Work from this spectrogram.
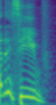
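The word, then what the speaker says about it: receive: मैं आपको यही बता देता हूं, देखिए रा ई सी लगा हुआ है तो ये हो गया रिसी, रिस तक तो पहुंच गए, रिस। अब यहां पर ई और आई का उच्चारण क्या निकालना है, ई तो सा पे भी बड़ी की मात्रा, और वी के लिए आप लगाओगे वा, और लास्ट वाले ई को पढ़ते नहीं तो हो गया ना रिसीव।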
